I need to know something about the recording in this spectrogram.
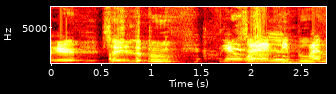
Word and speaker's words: LaBeouf: Shia LaBeouf. Shia LaBeouf? It's LaBeouf, you fucking idiot. Whatever. That's more conceding. It's like, like oh, Canadian I'm buff. over here. Shia LaBeouf. Okay, well, Shia LaBeouf.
